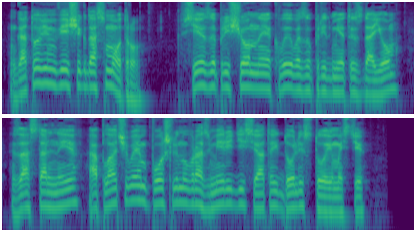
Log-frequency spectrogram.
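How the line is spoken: Loud. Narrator (Russian): громко сказал

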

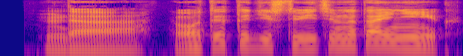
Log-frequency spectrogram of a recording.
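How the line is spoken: Stunned drawl. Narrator (Russian): Потрясенно протянул я, придя в себя после первого ошеломления

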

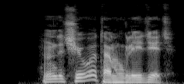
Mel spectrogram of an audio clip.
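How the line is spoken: Demon snorting. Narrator (Russian): фыркнул бес

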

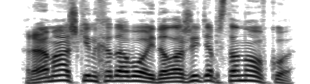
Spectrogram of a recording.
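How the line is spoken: Barked over walkie-talkie. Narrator (Russian): рявкнул Кэп в ходи-болтайке

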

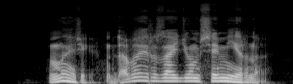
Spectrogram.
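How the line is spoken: Proposal after deep sigh. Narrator (Russian): глубоко вздохнув, предложил я

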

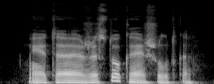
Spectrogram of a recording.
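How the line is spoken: Sigh. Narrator (Russian): вздохнул я

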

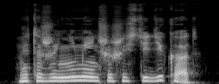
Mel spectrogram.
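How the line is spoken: Upset sigh, young woman. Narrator (Russian): огорченно вздохнула девушка

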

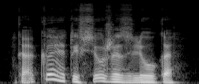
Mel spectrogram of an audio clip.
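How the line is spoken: Sighing. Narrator (Russian): вздохнул я

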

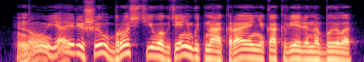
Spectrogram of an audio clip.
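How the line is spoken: Heavy sigh. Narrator (Russian): тяжко вздохнул Пит

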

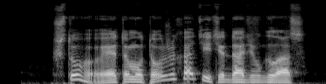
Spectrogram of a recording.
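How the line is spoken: Short guffaw. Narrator (Russian): хохотнул Рабле

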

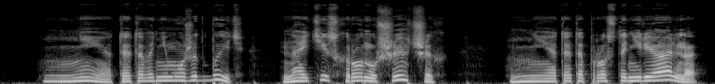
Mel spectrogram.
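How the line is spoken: Bewildered mutter. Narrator (Russian): до нее, кажется, начало доходить, так как она растерянно пробормотала

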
